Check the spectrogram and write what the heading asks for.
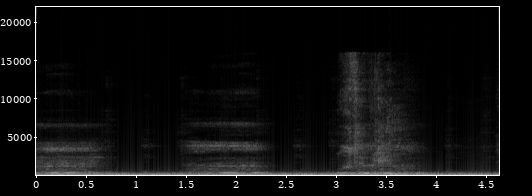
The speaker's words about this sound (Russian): Я отвернулся от него и снова упал лицом в траву. А потом издал звук, который отец называет стенаниями.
